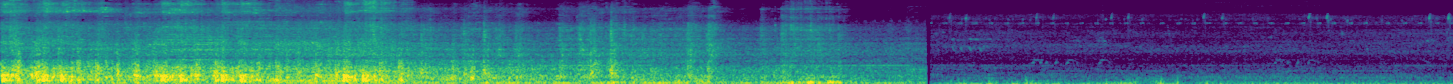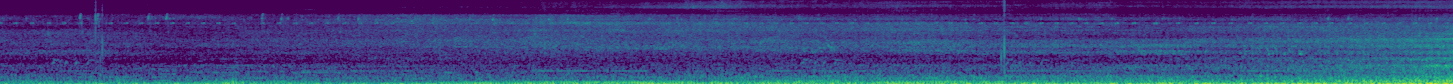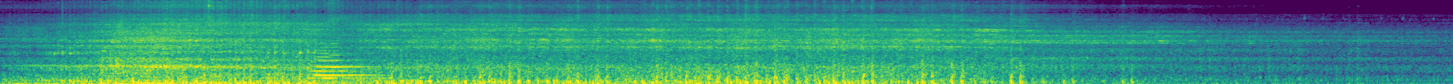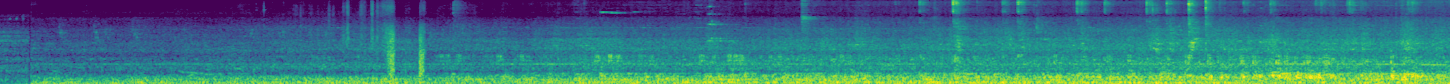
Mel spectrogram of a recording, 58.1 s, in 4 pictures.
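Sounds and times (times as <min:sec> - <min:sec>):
train rumbling past: 0:00.0 - 0:58.0
train horn blast: 0:32.0 - 0:33.3.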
